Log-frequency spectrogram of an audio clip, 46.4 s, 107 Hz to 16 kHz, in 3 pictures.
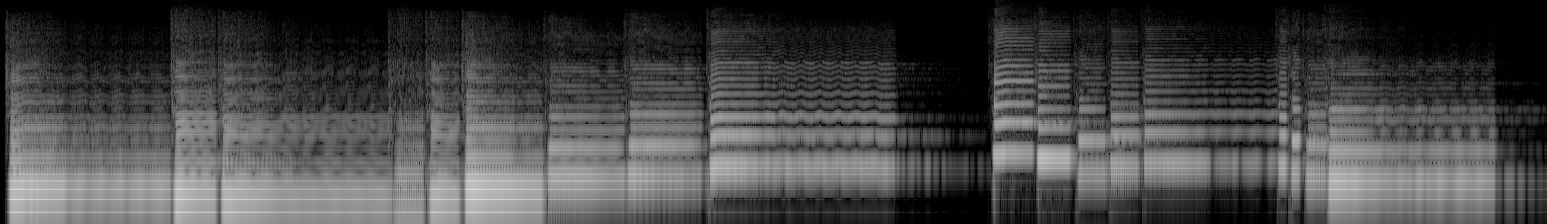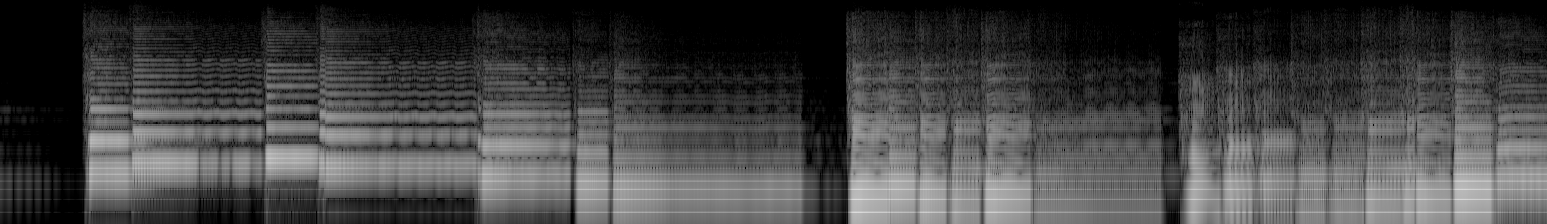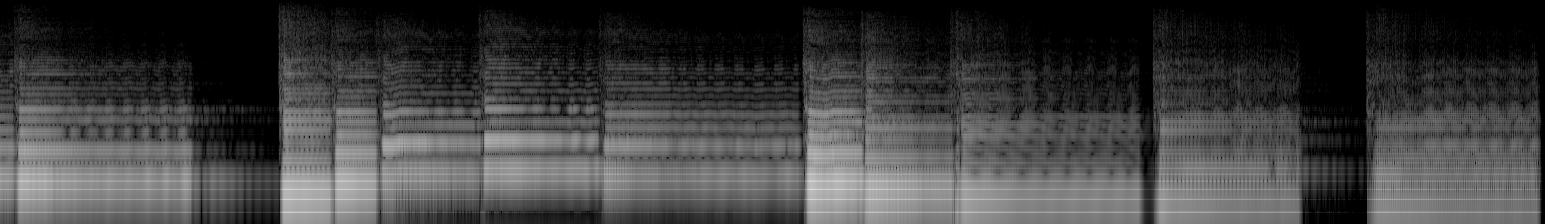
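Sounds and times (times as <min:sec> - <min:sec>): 
tenor saxophone on a Yamaha PSR-3000 keyboard: 0:00.0 - 0:46.3.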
